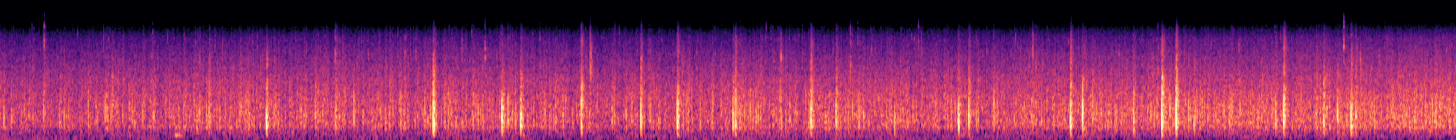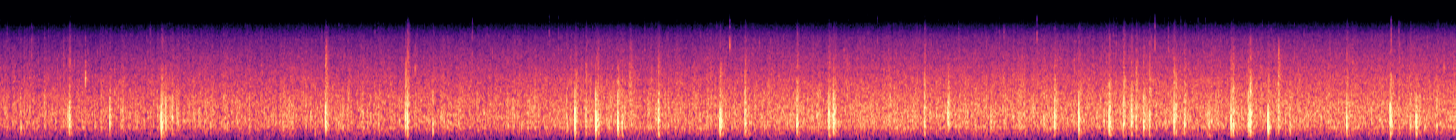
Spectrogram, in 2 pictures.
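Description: Steady rain falling on a hunting ground blind, with many separate drops ticking sharply on it; the rain grows a little louder toward the end.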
